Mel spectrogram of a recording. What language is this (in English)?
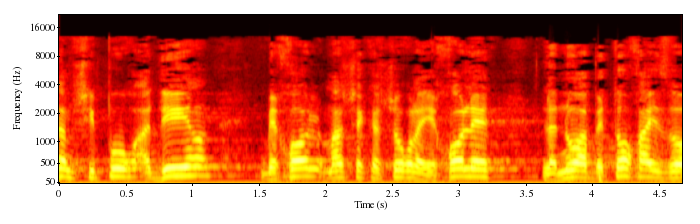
Hebrew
